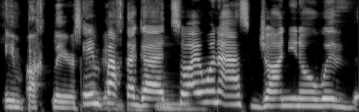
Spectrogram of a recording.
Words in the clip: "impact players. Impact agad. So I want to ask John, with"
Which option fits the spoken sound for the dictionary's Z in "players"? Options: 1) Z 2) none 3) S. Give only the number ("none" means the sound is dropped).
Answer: 3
